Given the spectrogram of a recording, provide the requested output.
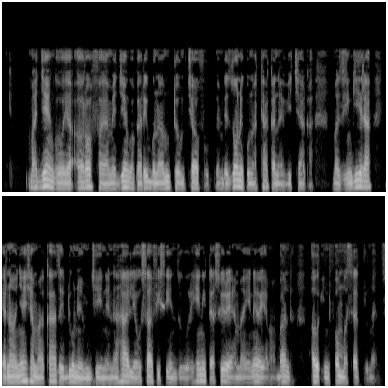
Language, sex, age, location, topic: Swahili, male, 18-24, Nairobi, government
